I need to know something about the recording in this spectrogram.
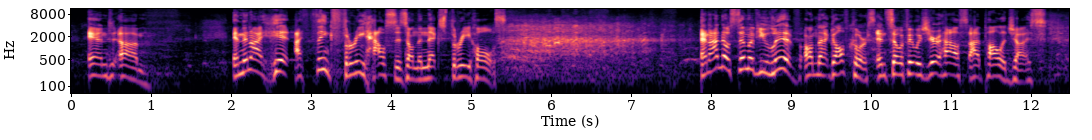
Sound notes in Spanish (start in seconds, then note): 5.1 la congregación se ríe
